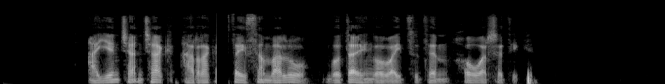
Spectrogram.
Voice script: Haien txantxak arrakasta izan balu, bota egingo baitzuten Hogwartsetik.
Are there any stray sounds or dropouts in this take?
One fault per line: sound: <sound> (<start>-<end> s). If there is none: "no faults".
sound: dropout (2.2-2.3 s)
